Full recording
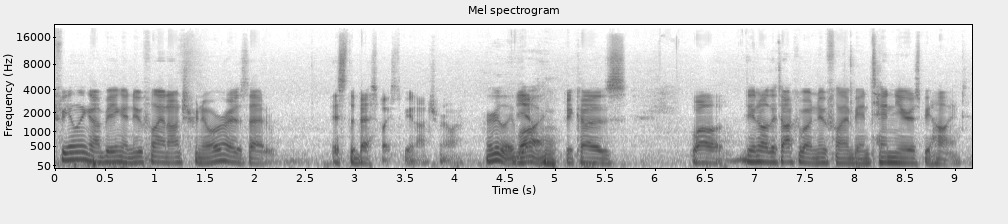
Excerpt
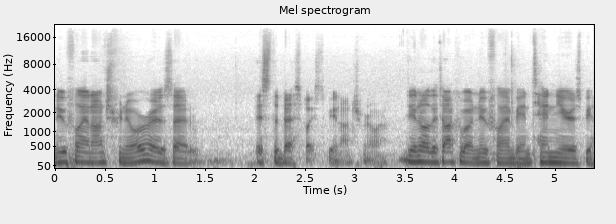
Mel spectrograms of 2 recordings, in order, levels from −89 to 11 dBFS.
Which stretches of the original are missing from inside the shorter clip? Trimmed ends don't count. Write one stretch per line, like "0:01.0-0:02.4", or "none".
0:04.2-0:06.8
